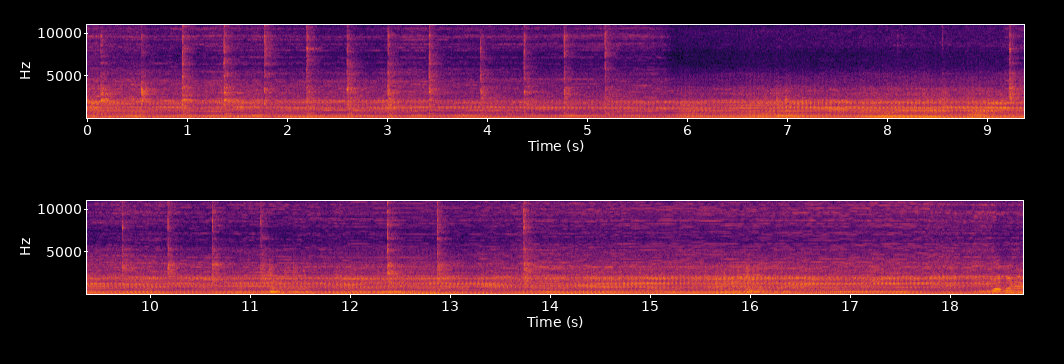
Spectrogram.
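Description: A screw oil expeller press cold-presses mustard seeds, a loud close machine with a constant motor drone and a regular metallic knocking all the way through, with some talk mixed in.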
